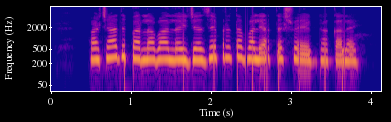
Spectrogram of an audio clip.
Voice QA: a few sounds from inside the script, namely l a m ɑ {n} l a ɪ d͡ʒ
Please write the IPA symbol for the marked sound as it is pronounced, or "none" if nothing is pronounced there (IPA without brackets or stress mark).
n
